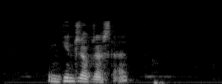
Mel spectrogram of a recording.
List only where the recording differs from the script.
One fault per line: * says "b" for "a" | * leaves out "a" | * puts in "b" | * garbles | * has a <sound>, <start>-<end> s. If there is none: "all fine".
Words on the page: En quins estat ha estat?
* says "llocs" for "estat"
